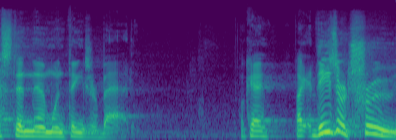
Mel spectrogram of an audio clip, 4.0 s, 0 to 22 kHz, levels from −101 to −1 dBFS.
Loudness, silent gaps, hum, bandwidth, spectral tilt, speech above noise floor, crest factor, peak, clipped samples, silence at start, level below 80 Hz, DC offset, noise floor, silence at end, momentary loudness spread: -30 LUFS; none; none; 13 kHz; -6 dB/octave; 41 dB; 16 dB; -14 dBFS; under 0.1%; 0 s; -82 dBFS; under 0.1%; -70 dBFS; 0 s; 15 LU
